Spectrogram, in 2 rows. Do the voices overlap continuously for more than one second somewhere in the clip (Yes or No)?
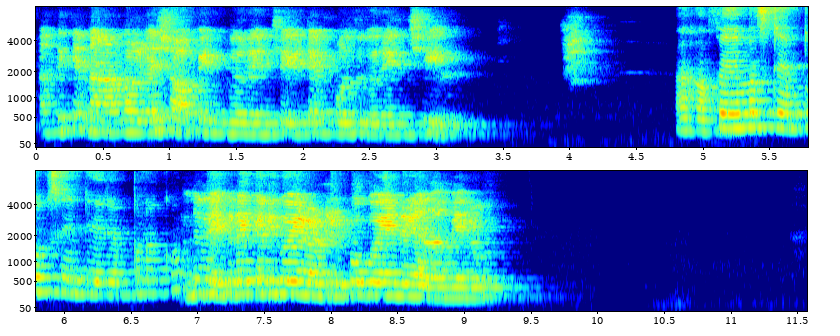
No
